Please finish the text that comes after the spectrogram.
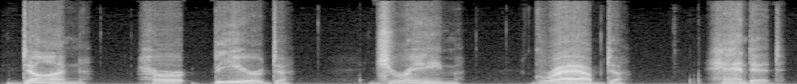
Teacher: This is an alveolar stop voice consonant.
